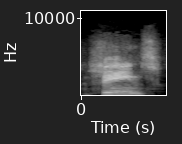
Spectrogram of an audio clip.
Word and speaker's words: Phenes: one first that's all right it's it's fiend fiends you're close you're close close yeah good enough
